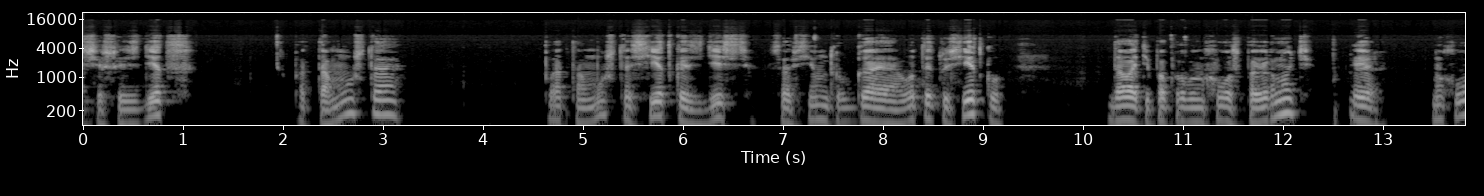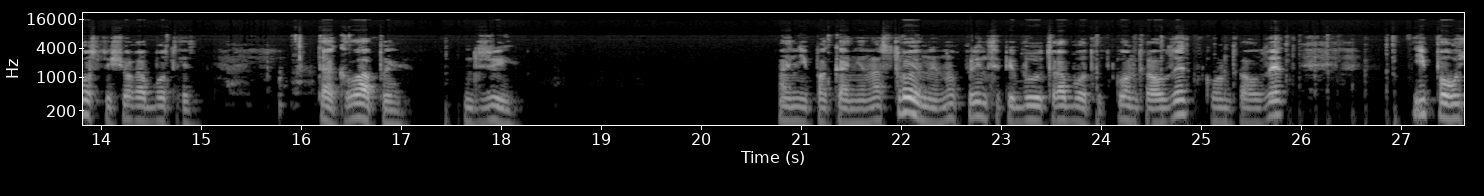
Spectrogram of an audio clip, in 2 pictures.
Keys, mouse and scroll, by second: 10.9 click, 12.6 r, 16.5 click, 17.8 g, 24.4 ctrl+z, 25.0 ctrl+z, 26.4 ctrl+z, 26.5 ctrl+z, 27.0 ctrl+z.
